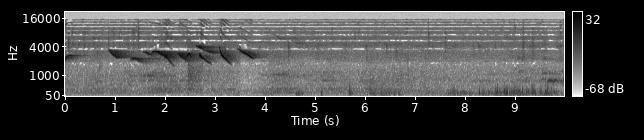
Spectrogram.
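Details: Green-winged saltator, presented as a true trinca-ferro, delivering a rich burst of rapid slurred whistles, descending and rising notes packed into about three seconds, then quiet with scattered low knocks and handling noise.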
